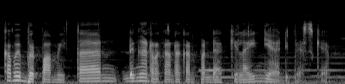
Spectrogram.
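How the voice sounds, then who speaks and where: A man narrating a first-person horror story in a relaxed, conversational way. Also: medium pitch, fairly quick, muffled recording. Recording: faint music underneath. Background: faint background music.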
